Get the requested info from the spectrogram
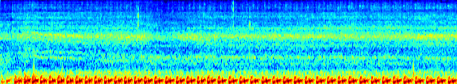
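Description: Indian Scout Sixty's V-twin engine running at low revs with a steady, even pulse as the motorcycle rolls slowly.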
